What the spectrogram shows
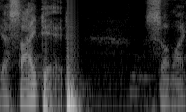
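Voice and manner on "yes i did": mock flat, very low, expressionless deadpan. Retelling how Larry answered his question about a submitted tape, imitating Larry's deadpan reply.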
